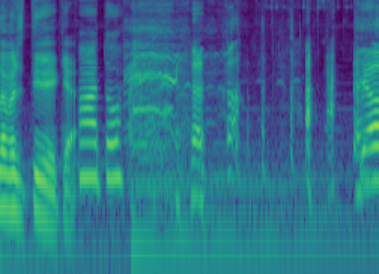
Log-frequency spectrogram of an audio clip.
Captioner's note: Laughs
